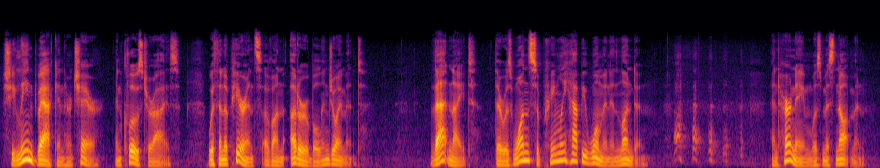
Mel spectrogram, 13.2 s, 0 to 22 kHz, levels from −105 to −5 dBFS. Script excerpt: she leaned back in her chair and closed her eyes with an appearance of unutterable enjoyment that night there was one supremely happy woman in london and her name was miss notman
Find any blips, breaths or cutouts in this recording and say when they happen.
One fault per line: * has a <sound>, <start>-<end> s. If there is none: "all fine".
* has a laugh, 10.1-11.2 s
